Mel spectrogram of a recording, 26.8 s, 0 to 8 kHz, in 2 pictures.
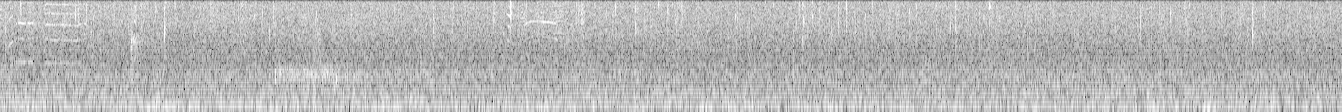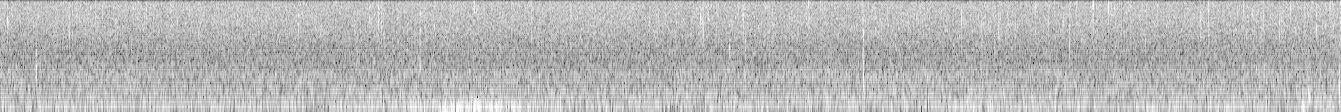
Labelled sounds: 0.4	0.9	Pacific white-sided dolphin, 1.4 to 7.2 kHz
5.2	5.6	Pacific white-sided dolphin, 4.2 to 4.7 kHz

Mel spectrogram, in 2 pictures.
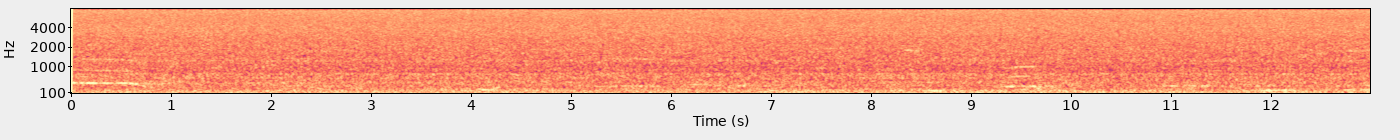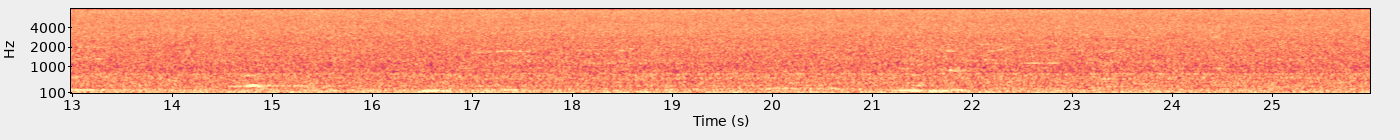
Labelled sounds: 9.4	9.7	humpback whale, 0.93 to 1.1 kHz

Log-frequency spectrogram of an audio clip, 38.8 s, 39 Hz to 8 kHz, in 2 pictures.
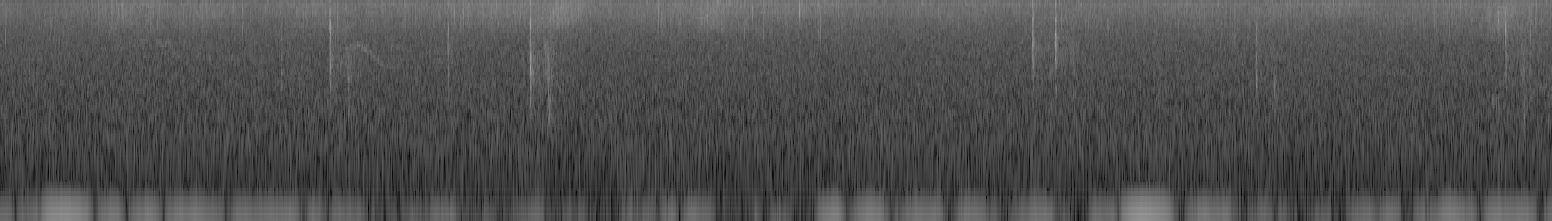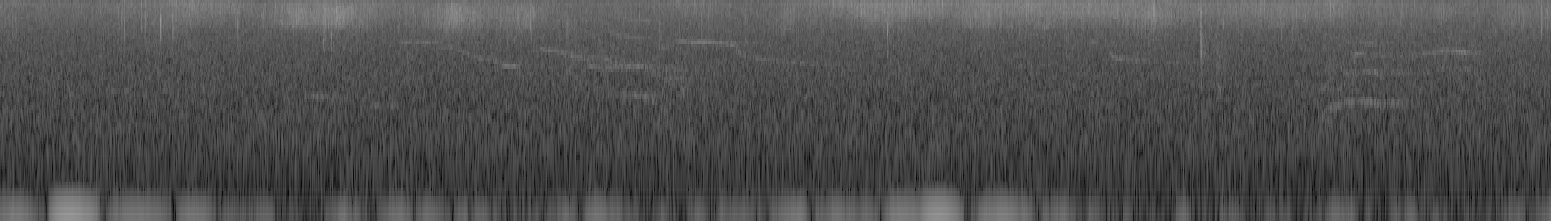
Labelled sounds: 1.5	2.8	killer whale, Bigg's (transient), Gulf of Alaska transient, 1.9 to 3.1 kHz
4.3	5.1	killer whale, Bigg's (transient), Gulf of Alaska transient, 1.4 to 2.9 kHz
24.3	30.2	killer whale, Bigg's (transient), Gulf of Alaska transient, 0.21 to 5.2 kHz
33.2	35.2	killer whale, Bigg's (transient), Gulf of Alaska transient, 1.3 to 2.5 kHz

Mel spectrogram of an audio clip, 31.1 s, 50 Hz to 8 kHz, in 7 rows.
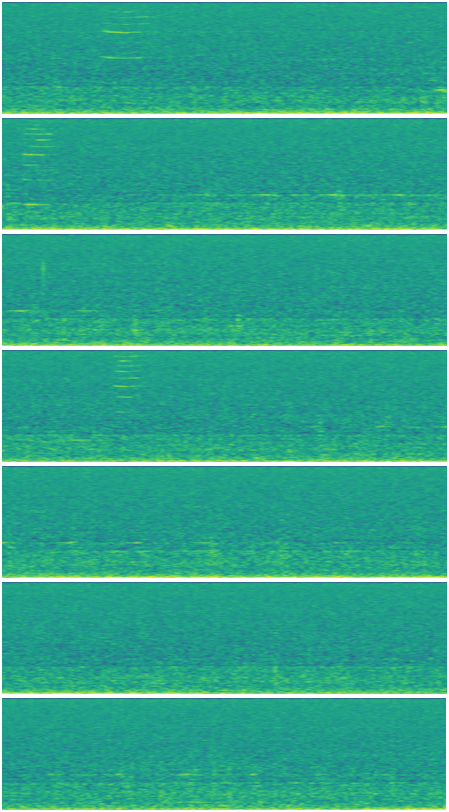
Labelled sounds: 1.0	2.5	killer whale, northern resident, G clan, call N24ii, 1.7 to 5.3 kHz
4.7	5.0	killer whale, northern resident, G clan, call N24ii, 3.6 to 5.2 kHz
14.5	14.7	killer whale, northern resident, G clan, call N24ii, 2.9 to 6.8 kHz

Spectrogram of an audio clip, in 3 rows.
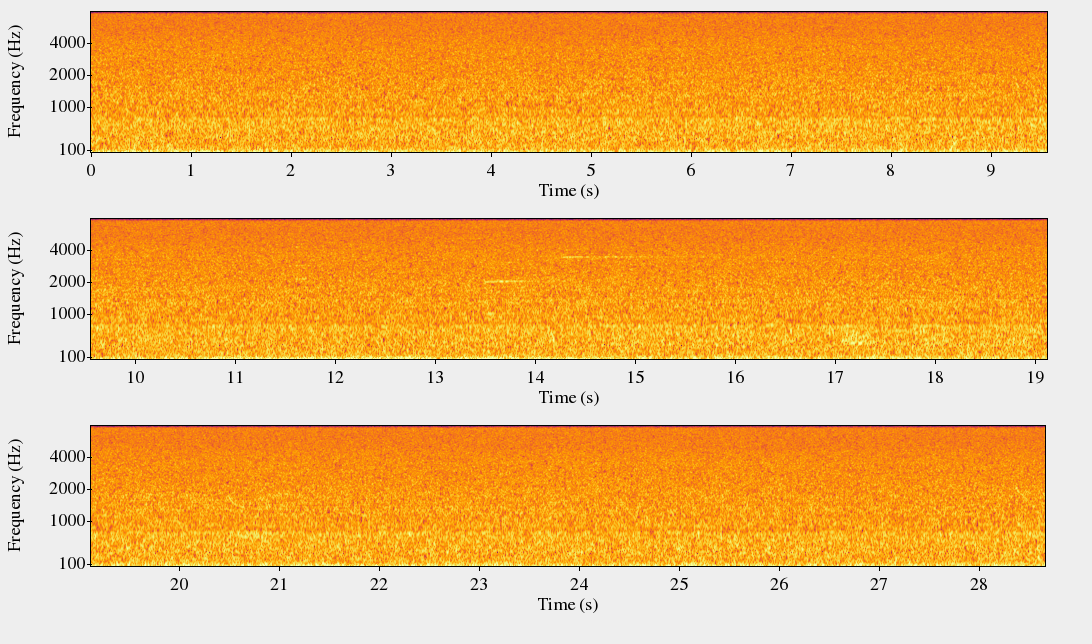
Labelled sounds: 13.5	14.6	killer whale, northern resident, G clan, 2.0 to 3.5 kHz

